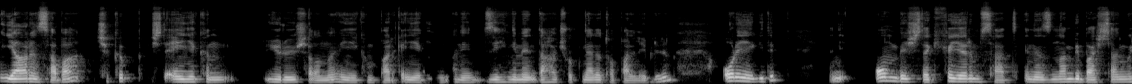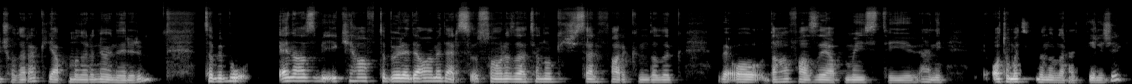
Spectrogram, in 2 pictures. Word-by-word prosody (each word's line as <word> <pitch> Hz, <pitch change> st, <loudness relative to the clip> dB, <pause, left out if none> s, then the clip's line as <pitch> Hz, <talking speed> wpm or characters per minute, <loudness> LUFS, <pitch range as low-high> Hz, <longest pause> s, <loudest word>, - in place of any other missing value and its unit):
Yarın 135 Hz, -2 st, +6 dB
sabah 115 Hz, -4 st, +1 dB
çıkıp, -, -, -6 dB
işte, -, -, -2 dB
en 125 Hz, 0 st, +4 dB
yakın 120 Hz, -3 st, -2 dB, 0.3 s
yürüyüş 110 Hz, -1 st, 0 dB
alanı, 105 Hz, +4 st, -1 dB
en 110 Hz, -, +1 dB
yakın 100 Hz, 0 st, -7 dB
park, 100 Hz, 0 st, -5 dB
en 110 Hz, -, 0 dB
yakın 105 Hz, -1 st, -3 dB, 0.2 s
Hani, 105 Hz, -3 st, -4 dB
zihnimi 110 Hz, 0 st, 0 dB
daha 110 Hz, +1 st, -3 dB
çok 110 Hz, -1 st, -10 dB
nerede 110 Hz, 0 st, +1 dB
toparlayabilirim? 95 Hz, -, -5 dB, 0.5 s
Oraya 165 Hz, -3 st, +6 dB
gidip, 190 Hz, +10 st, -3 dB, 0.4 s
hani, -, -, -2 dB, 0.2 s
15 135 Hz, -6 st, +4 dB
dakika, 115 Hz, +6 st, +1 dB
yarım 135 Hz, -2 st, +4 dB
saat 100 Hz, -5 st, -4 dB
en 120 Hz, -, -2 dB
azından 115 Hz, +3 st, +1 dB
bir 130 Hz, -3 st, +3 dB
başlangıç 115 Hz, +2 st, -1 dB
olarak 145 Hz, +8 st, -4 dB
yapmalarını 115 Hz, 0 st, 0 dB
öneririm. 105 Hz, -, -1 dB, 0.5 s
Tabii 145 Hz, 0 st, +2 dB
bu 155 Hz, -, +2 dB, 0.3 s
en 160 Hz, -, +7 dB
az 160 Hz, -1 st, +3 dB
1-2 295 Hz, -, 0 dB
hafta 160 Hz, 0 st, -2 dB
böyle 145 Hz, -1 st, +6 dB
devam 155 Hz, +2 st, +4 dB
ederse 150 Hz, -2 st, 0 dB
sonra 130 Hz, -1 st, +1 dB
zaten 125 Hz, 0 st, +1 dB
o 130 Hz, -1 st, +1 dB
kişisel 125 Hz, -1 st, -2 dB
farkındalık 110 Hz, -3 st, -3 dB, 0.4 s
ve -, -, +2 dB
o 115 Hz, -1 st, +3 dB
daha 120 Hz, +3 st, -2 dB
fazla 115 Hz, -3 st, 0 dB
yapma 105 Hz, 0 st, 0 dB
isteği, 100 Hz, -1 st, -3 dB
hani, 105 Hz, -3 st, -4 dB, 0.5 s
otomatikman 130 Hz, -3 st, +3 dB
olarak 100 Hz, -2 st, -3 dB
gelecek. 195 Hz, -, -2 dB
115 Hz, 150 wpm, -23 LUFS, 110-135 Hz, 0.5 s, en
